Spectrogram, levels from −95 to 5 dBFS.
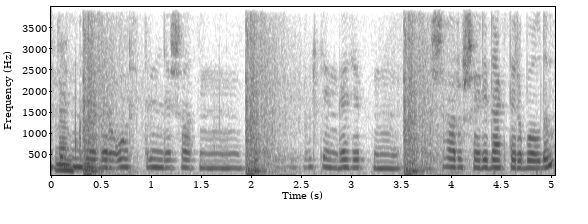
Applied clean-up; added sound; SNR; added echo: none; Gunshot, gunfire; 8 dB; none.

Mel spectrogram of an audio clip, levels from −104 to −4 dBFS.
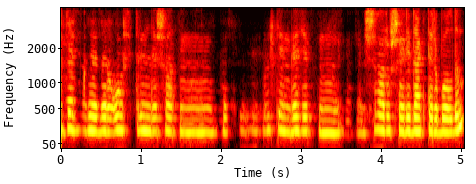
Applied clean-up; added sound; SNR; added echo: neural mask model Resemble Enhance denoiser.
